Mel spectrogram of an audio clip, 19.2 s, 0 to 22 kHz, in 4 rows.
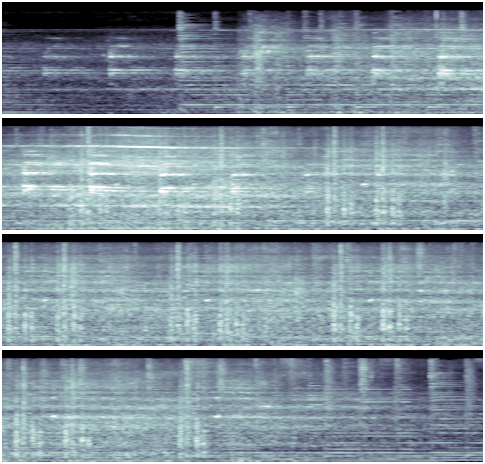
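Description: Amtrak Pacific Surfliner train, led by a Siemens SC-44 Charger diesel locomotive, passing close by. The sound builds to its loudest about six seconds in as the locomotive goes by. The bilevel passenger cars then keep up a steady rumble and clatter of wheels over the rail joints.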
